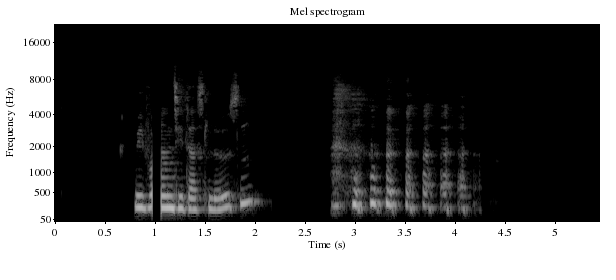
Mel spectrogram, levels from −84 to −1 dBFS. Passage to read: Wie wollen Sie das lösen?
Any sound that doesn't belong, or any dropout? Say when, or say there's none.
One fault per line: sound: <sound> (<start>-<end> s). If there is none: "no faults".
sound: dropout (1.0-1.1 s)
sound: laugh (2.7-4.3 s)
